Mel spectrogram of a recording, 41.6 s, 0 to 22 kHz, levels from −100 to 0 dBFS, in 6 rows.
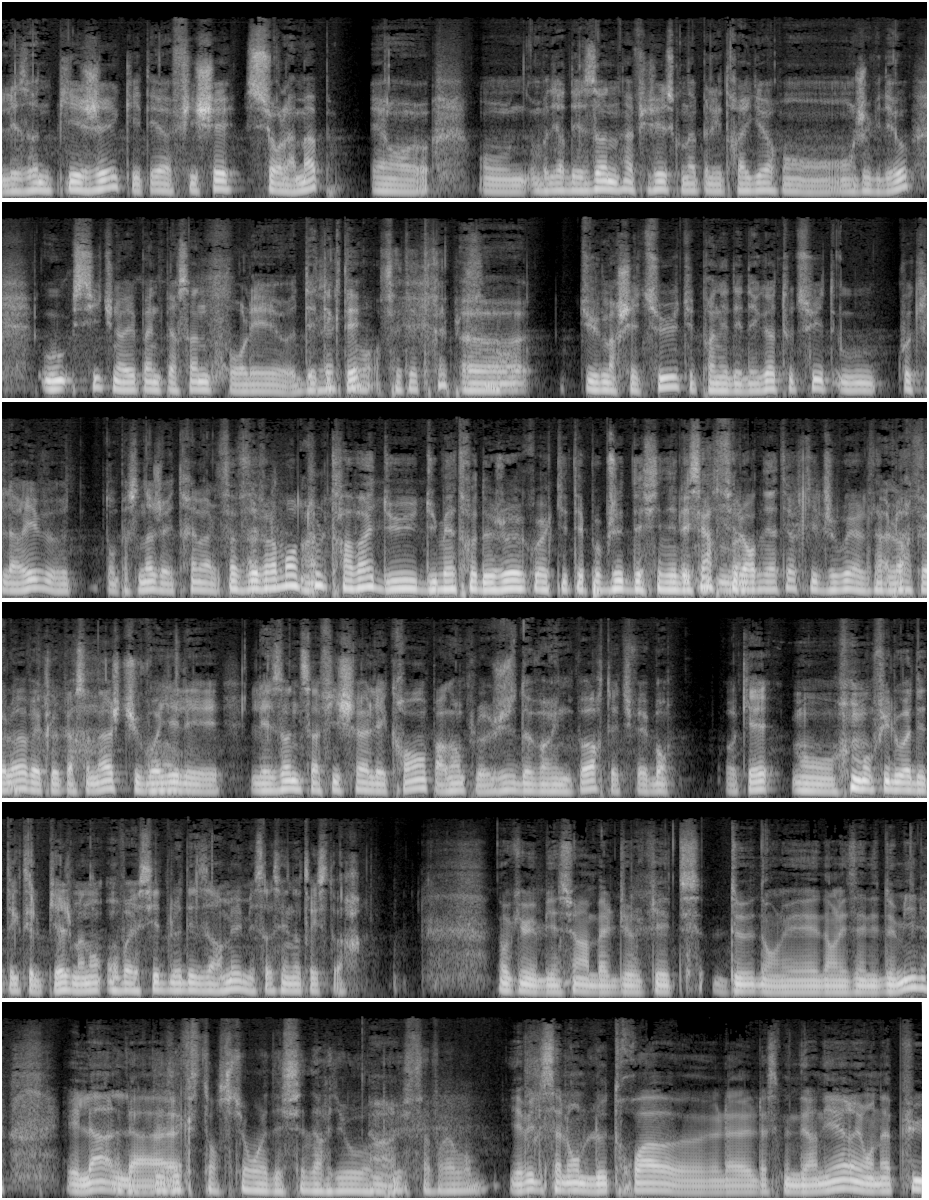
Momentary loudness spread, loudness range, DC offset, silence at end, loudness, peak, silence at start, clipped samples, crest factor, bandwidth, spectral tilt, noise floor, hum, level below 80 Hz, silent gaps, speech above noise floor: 10 LU; 6 LU; under 0.1%; 0 s; -22 LUFS; -4 dBFS; 0 s; under 0.1%; 18 dB; 16.5 kHz; -5.5 dB/octave; -49 dBFS; none; -48 dBFS; none; 28 dB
